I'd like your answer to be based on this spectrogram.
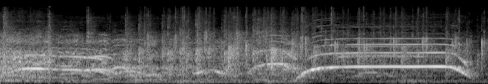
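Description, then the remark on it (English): An audience claps steadily for about five seconds, with scattered cheers and a long, rising-then-falling whoop riding over the applause near the end before it cuts off. “That's not the ending, but I do deserve a clap for that.”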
